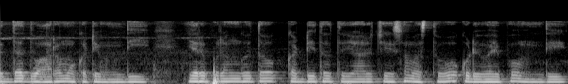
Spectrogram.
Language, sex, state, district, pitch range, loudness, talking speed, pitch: Telugu, male, Telangana, Hyderabad, 120-135 Hz, -20 LUFS, 135 wpm, 130 Hz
